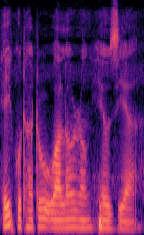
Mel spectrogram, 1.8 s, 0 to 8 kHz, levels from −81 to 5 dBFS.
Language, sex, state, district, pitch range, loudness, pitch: Assamese, male, Assam, Hailakandi, 100-110 Hz, -20 LUFS, 105 Hz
